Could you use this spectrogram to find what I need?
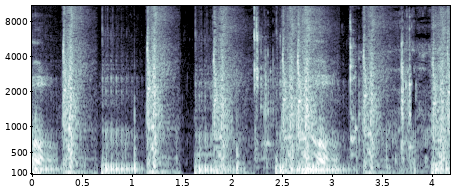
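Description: A sword strikes a skeleton creature in a video game.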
